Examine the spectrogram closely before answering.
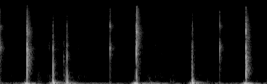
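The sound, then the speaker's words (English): A quick body-percussion beat made by one person: sharp claps, finger clicks and dull thumps from banging on the chest repeat in a steady, loose rhythm, fairly loud, with no talking. “That's me banging my chest, doing a little click and then a couple of claps.”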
